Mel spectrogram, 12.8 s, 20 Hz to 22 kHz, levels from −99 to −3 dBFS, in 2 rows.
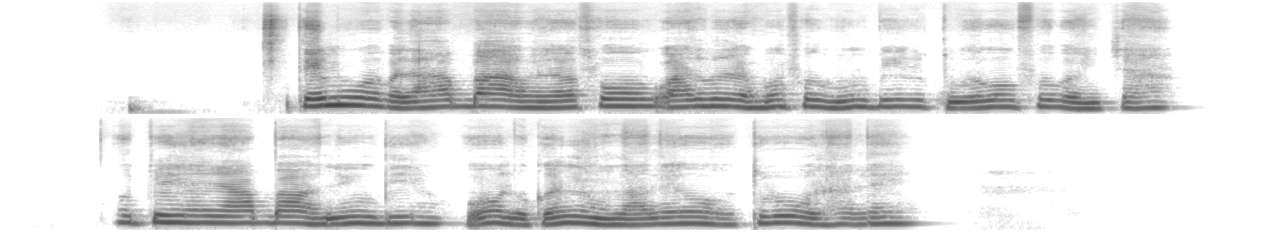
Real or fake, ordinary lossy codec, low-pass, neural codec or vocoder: fake; none; none; codec, 44.1 kHz, 7.8 kbps, Pupu-Codec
